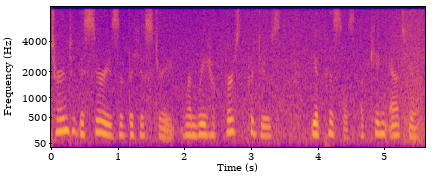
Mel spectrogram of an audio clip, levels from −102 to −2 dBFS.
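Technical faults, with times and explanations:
No technical faults can be heard in this clip.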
